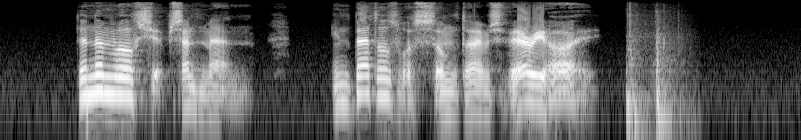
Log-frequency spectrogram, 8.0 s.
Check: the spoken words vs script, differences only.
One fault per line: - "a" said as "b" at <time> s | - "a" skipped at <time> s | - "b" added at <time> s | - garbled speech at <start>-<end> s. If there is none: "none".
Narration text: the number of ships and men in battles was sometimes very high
none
